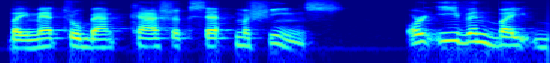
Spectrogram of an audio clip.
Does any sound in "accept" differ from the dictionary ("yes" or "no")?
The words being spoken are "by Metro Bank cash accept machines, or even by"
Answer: yes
